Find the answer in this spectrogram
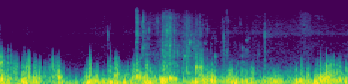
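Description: Wind buffeting the microphone, a low rumble in irregular gusts, with rustling as things are packed into a motorcycle top case.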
